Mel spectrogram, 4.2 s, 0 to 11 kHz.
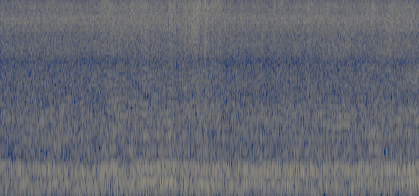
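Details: Continuous humming of honey bees, recorded 27 September 2018; a thick, even buzz with a steady low drone and wide hiss throughout, nothing else standing out.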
